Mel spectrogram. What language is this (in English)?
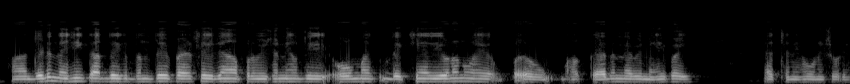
Punjabi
